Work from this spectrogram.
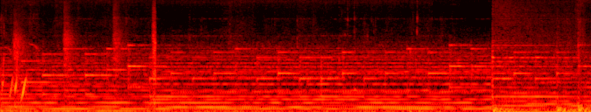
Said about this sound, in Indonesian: Siram media semai hingga benar-benar basah.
